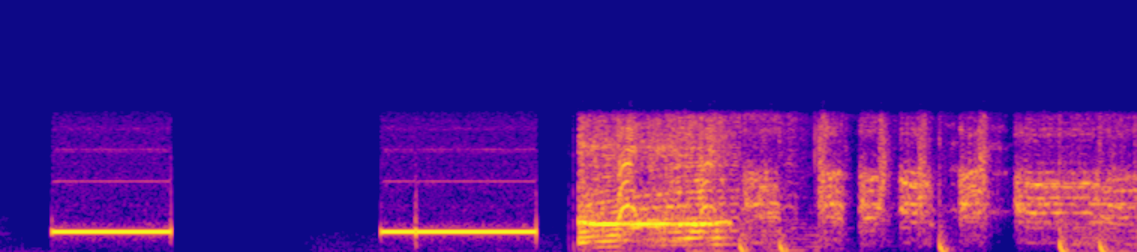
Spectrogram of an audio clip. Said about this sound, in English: My colleague Stefan Mayu carried out a totally unscientific survey to find out if the call was heeded by ringing some numbers at random in Accra.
